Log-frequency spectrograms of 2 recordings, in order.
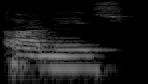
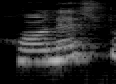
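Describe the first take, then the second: First: The word begins with a vowel, no h. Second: The word begins with an h sound. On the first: The speaker calls it right. "एच का उच्चारण है ये silent होता है" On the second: The speaker calls it wrong. "हॉनेस्ट बोलते हैं कई लोग इसे, लेकिन हम इसे हॉनेस्ट नहीं बोलते"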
